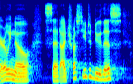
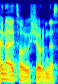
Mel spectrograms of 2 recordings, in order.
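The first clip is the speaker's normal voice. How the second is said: ordinary talk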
